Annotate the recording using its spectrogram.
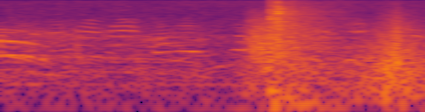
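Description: A broadcast replay-transition whoosh, swelling in about two-thirds of the way through and building for about half a second, over faint field ambience.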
